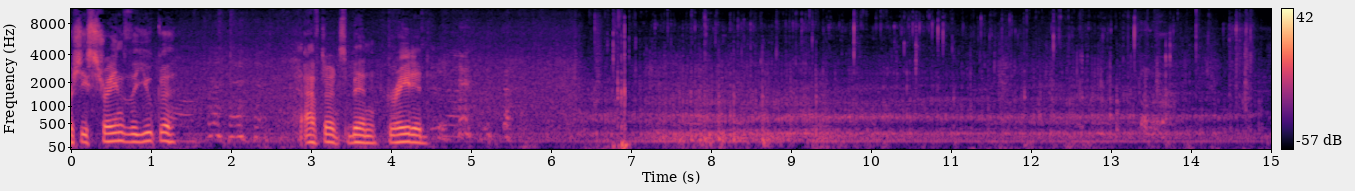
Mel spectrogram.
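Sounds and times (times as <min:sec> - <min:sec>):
liquid splashing into bucket: 0:06.4 - 0:15.0.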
